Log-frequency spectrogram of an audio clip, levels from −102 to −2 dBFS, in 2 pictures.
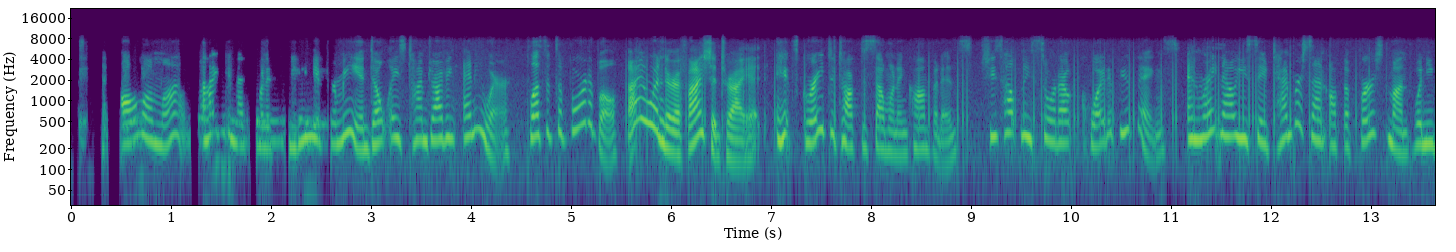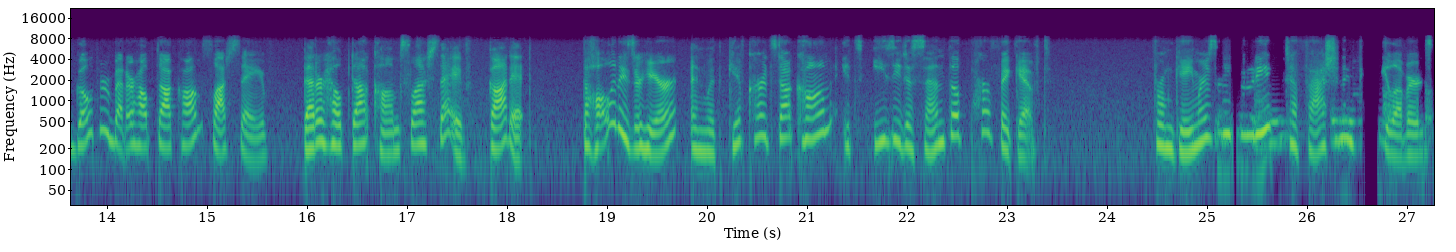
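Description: It's a speech recording over a call, with the band topping out at 8 kHz, and it has three problems. From 0.0 to 2.66 s and again from 25.09 s to the end, there's speech suppressed in double talk: the voice dips by up to about 40 dB, for around a second and a half in total in the first stretch, likely because the echo canceller ducked everything while both sides talked. Over nearly the same stretches, 0.1 to 2.56 s and 25.08 s onward, the other side's voice is leaking through at roughly 15 dB below the talker, likely since the echo canceller didn't fully scrub the loudspeaker pickup. Between 5.56 and 13.0 s there's a train of clicks, roughly 70 of them, unevenly spaced at about eight per second and peaking around 5 dB above the speech. It sounds like interference or a faulty connection.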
